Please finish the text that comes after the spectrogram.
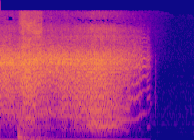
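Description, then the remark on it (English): A loud recorded fart with a dry, rattling buzz, like farting through a Good & Plenty candy box, lasting about a second and a half before cutting off abruptly into silence. “Dude, what the it's like I'm farting through a good and plenty box.”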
